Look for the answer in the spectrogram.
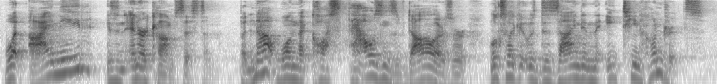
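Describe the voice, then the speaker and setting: A man in his thirties presents a scripted comic promo. His pitch sits in the middle and swings widely, with an upbeat salesman's delivery. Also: sing-song, normal speed, hardly any pauses, a bit bright. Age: 30s.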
